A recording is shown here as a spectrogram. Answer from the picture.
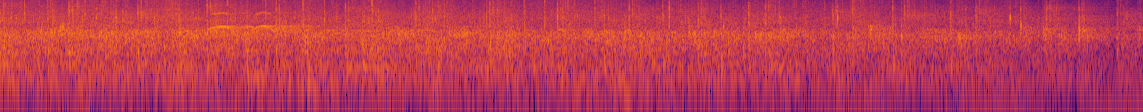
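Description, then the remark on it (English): A large church audience applauds the mothers steadily, a dense wash of many hands clapping at once that holds its strength for several seconds with no voices standing out. “Come on, guys, can we give them a big round of appreciation and applause?”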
